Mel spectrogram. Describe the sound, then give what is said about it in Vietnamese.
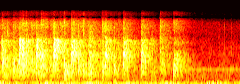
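An audience claps at a Buddhist dharma talk. Many steady, rhythmic claps land roughly in unison, then thin out and fade toward the end. “Xin quý vị vỗ tay một tràng pháo tay.”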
